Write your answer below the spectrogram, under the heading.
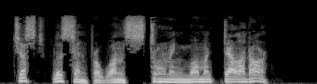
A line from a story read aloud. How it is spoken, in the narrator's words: Kadash snapped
